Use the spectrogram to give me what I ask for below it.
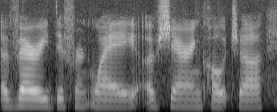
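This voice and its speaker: A woman with an Australian accent speaks at a moderate pace in monotone, flat intonation on a very clean recording with a silent background. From Cairns, Queensland, Australia. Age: 20s. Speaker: fashion designer and curator. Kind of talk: interview.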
